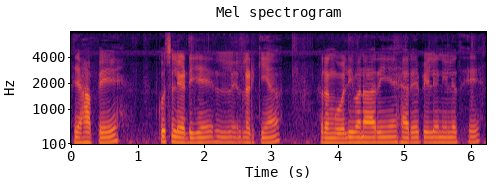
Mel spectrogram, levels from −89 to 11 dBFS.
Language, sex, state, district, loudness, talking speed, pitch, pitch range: Hindi, male, Uttar Pradesh, Saharanpur, -21 LUFS, 125 wpm, 135 Hz, 130-140 Hz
